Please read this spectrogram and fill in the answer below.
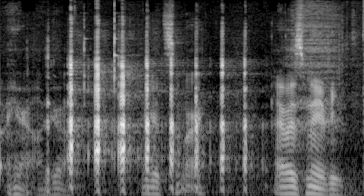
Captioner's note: laughs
